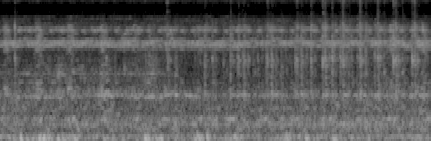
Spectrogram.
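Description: Faint, steady high-pitched chirring of crickets, with soft irregular low thumps.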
